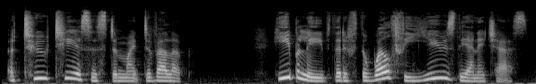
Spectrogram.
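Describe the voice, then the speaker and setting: A woman with a Welsh accent reading scripted narration as the presenter of a documentary. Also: medium pitch.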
